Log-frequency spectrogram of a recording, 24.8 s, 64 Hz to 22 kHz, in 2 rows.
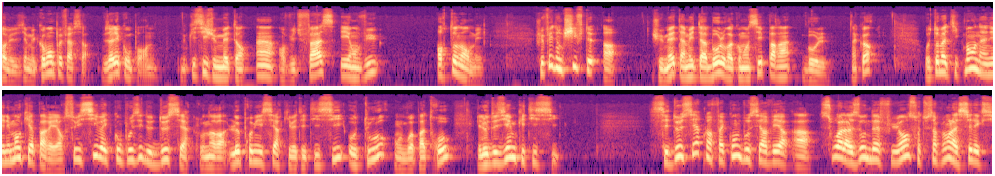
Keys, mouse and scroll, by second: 2.8 KP_1, 6.7 shift+a.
